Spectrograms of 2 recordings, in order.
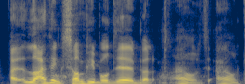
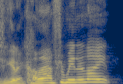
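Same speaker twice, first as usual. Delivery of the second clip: playful challenge; 10 semitones higher, faster than usual. Retold or imitated. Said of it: "And he goes".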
